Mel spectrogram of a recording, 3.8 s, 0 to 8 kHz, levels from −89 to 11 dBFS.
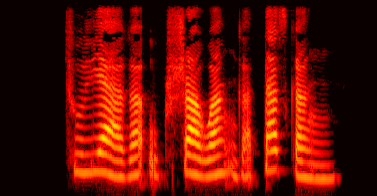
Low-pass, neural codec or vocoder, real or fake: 7.2 kHz; none; real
